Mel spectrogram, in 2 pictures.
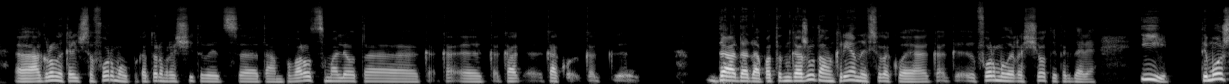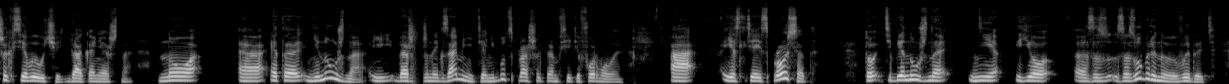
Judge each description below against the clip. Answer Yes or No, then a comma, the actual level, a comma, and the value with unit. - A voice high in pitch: No, medium, 160 Hz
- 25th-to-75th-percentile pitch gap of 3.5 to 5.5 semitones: Yes, average, 4.5 semitones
